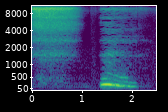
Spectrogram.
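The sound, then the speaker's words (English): A deep breath taken together during a group prayer on a community call. A long, airy hiss is followed after a short pause by a lower, rougher breathy exhale with a sigh-like quality, with no speech. “hands on our heart. We'll take a deep breath.”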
